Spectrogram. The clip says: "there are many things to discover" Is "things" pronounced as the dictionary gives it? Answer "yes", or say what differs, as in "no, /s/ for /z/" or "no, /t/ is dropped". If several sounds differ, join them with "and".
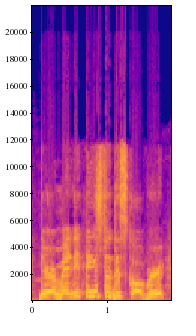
no, /t/ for /θ/ and /s/ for /z/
